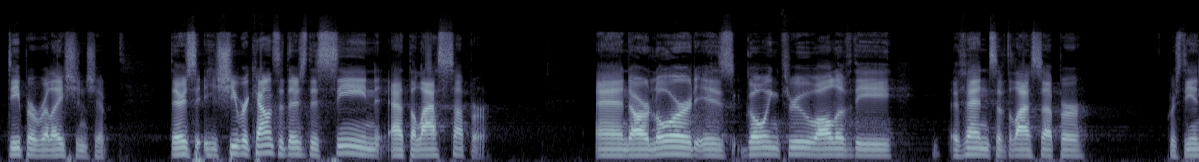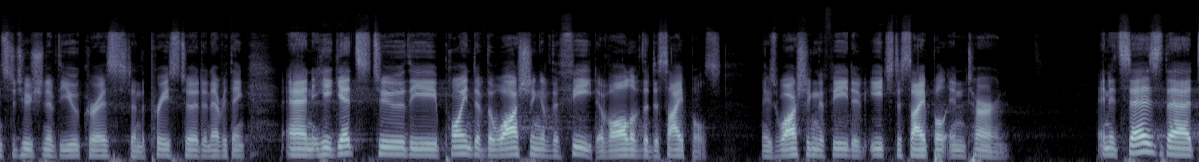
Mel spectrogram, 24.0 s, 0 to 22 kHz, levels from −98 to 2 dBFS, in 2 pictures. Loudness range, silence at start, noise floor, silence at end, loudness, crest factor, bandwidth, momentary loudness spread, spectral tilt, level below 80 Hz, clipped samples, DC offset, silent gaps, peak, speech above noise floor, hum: 5 LU; 0.1 s; -82 dBFS; 0 s; -31 LUFS; 20 dB; 12.5 kHz; 13 LU; -4 dB/octave; -62 dBFS; under 0.1%; under 0.1%; none; -12 dBFS; 51 dB; none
